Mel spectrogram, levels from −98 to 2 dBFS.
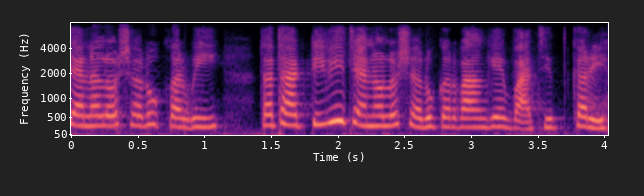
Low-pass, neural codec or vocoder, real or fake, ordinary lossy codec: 7.2 kHz; codec, 16 kHz, 1 kbps, X-Codec, WavLM features, trained on Multilingual LibriSpeech; fake; Opus, 16 kbps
